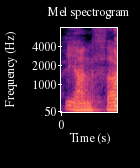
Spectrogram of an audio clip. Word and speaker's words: Young Thug: wie bei Young Zack und äh, Sack, keine Ahnung, wie es ausgesprochen wird, Dicker. – Young Thug. Und ja, Bruder, du weißt doch, meine Aussprache, schlimm.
